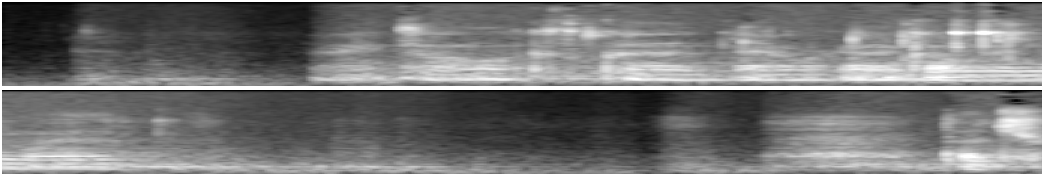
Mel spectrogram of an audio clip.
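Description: A young woman speaks calmly, close to a microphone.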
